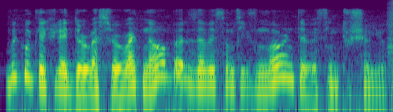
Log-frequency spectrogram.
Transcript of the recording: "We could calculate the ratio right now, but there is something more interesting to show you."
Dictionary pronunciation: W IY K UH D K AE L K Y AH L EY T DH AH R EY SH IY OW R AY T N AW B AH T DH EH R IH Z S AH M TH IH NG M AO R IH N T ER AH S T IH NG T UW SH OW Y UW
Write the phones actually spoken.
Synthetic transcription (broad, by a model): W IY K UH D K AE L K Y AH L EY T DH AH R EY S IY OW R AY T N AW B AH T DH EH R IH Z S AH M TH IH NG M AO R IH N T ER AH S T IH NG T UW SH OW Y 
